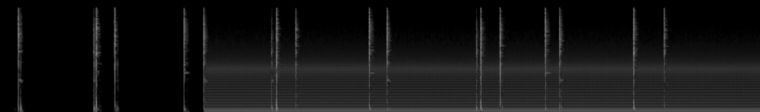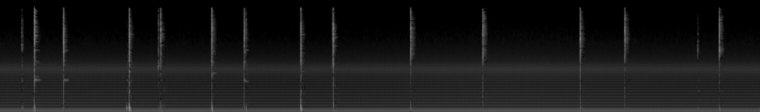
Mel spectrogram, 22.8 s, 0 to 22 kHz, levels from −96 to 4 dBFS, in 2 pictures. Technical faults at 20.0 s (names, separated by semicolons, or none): mains buzz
